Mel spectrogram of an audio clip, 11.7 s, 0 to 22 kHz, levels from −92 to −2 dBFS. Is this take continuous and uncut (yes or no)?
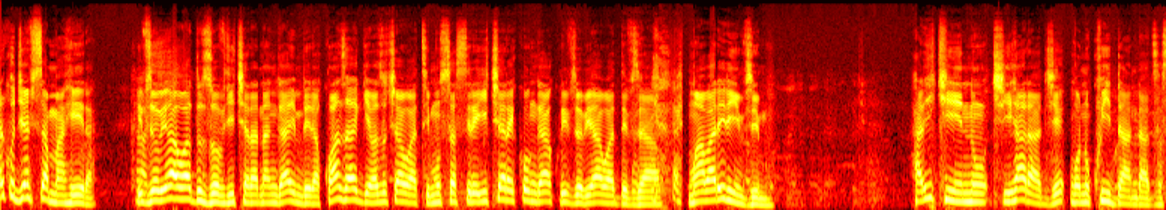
no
